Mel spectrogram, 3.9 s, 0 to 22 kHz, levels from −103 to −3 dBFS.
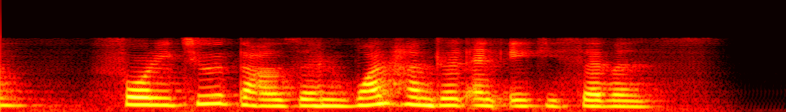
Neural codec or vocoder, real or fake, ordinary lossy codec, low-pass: codec, 16 kHz, about 1 kbps, DyCAST, with the encoder's durations; fake; none; 5.4 kHz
